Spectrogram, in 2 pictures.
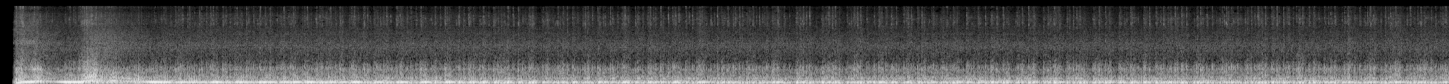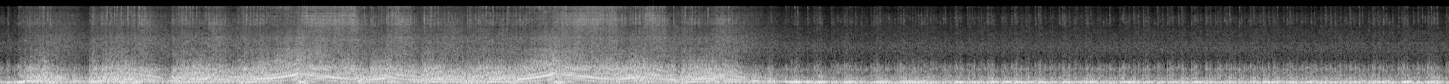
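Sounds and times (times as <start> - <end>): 
Ford 34 supergas engine: 0.1 - 28.9.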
